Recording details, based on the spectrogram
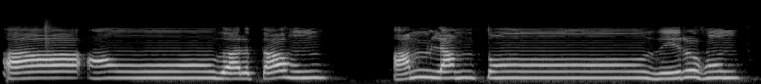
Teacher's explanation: یہاں پر آپ دیکھیں کہ نون ساکن ہے، اس کے بعد حروف اخفا میں سے زال آ رہا ہے، تو یہاں پر ہم اخفا کریں گے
